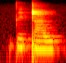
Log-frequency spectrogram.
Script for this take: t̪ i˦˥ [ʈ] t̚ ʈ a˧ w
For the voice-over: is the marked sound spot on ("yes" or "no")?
no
